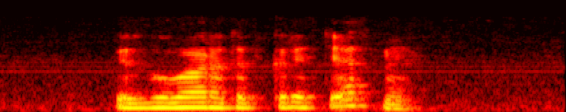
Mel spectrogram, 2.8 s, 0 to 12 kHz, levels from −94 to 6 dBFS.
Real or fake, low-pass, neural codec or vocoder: real; 7.2 kHz; none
